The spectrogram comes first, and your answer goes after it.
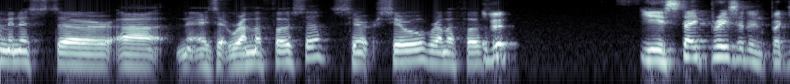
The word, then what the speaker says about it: Ramaphosa: so your Prime Minister is at Ramaphosa Cyril Ramaphosa trip you state president but yes Rama poor sir you don't pronounce the aged Rama pasa okay so Cyril Ramaphosa he referred to the taking of of land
